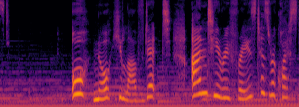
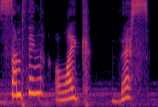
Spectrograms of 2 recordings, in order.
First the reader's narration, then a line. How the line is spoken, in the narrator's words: Gemma spat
